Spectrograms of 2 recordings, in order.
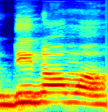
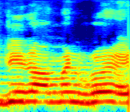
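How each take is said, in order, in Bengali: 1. শব্দটি একটি খোলা স্বরধ্বনি দিয়ে শেষ হয়। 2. শব্দটি 'ment' ধ্বনি দিয়ে শেষ হয়। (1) "এটা হচ্ছে ডিনোমা হবে" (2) "এটা উচ্চারণটা ডিনোমেন্ট ডিনোমেন্ট"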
